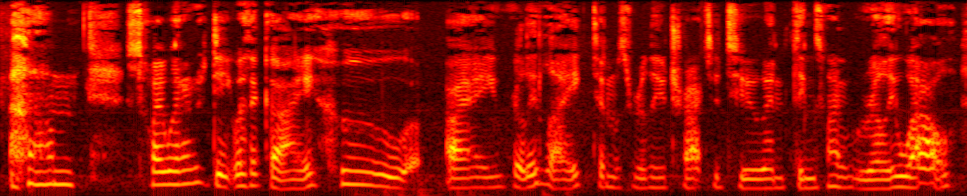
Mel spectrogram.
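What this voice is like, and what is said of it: Congested voice from a cold. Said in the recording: “I have a bit of a cold, so my voice sounds crazy.”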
